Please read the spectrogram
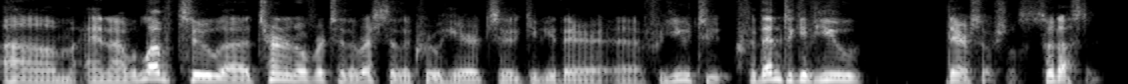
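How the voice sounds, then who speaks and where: This man talks at a very fast pace in a fairly high pitch. His intonation is lively. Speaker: game master and game developer. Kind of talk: wrap-up of a live tabletop game stream. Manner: halting, many fillers and stutters.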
